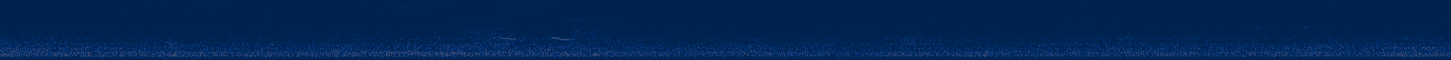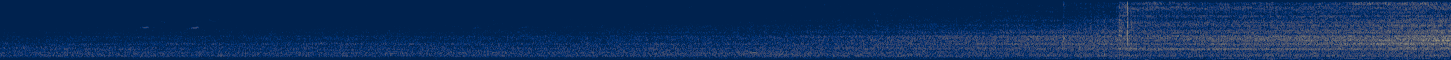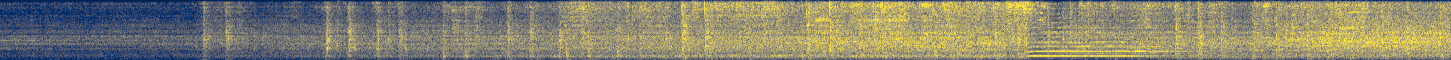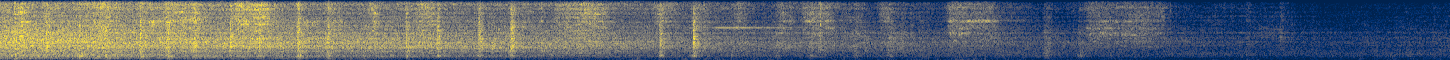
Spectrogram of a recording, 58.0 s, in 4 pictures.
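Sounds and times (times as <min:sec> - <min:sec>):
electric train passing: 0:00.0 - 0:58.0
wheels clicking over rail joints: 0:31.0 - 0:39.9
train horn blast: 0:39.2 - 0:41.1.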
